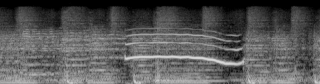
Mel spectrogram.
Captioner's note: Sweet Polly Purebred Screams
